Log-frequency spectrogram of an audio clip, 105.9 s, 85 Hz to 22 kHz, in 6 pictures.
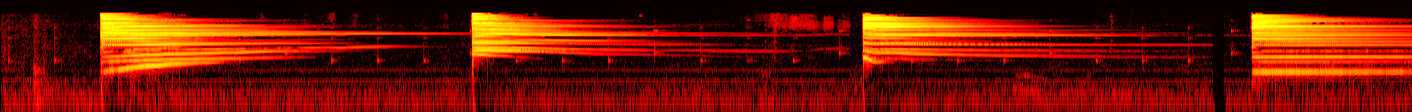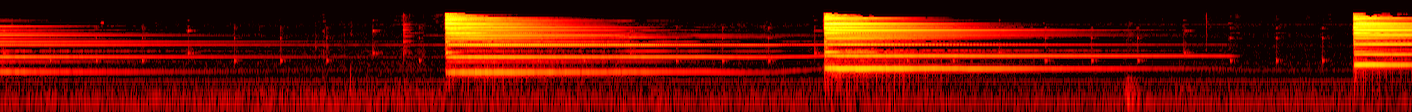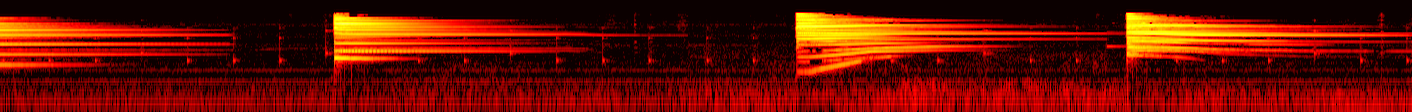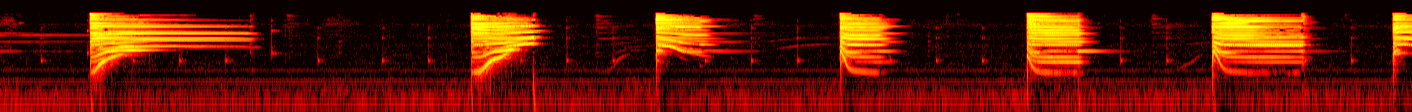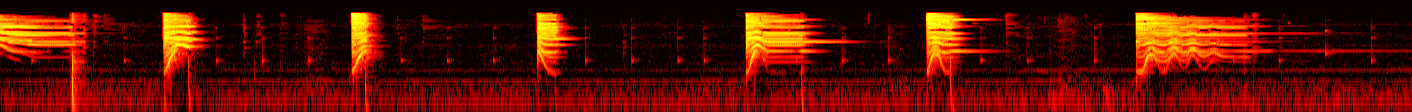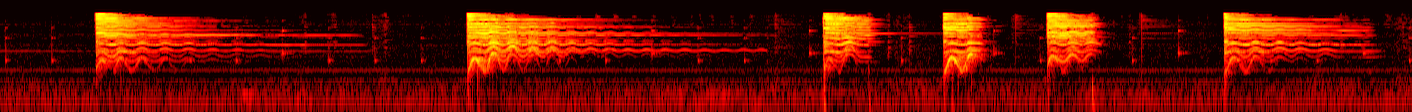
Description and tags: Bended Metal sheet boing sounds
I recently found this awesome sounding metal cover in my workshop and decided to do some high quality recordings with it. I used AKG C414, a Neve Portic 5012 preamp my RME Bayface and some slight postproduction (compression and slight EQ).
pong, boing, metalic, percussionmetal, metal, bending, ping, sheetmetal, bendmetal, glitchmetal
